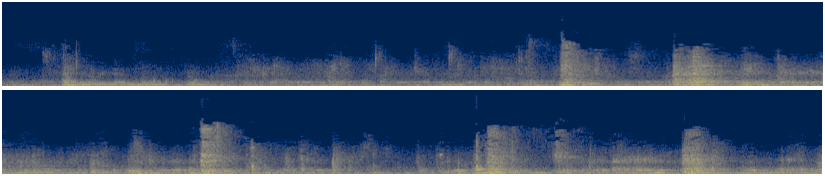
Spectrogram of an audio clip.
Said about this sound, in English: let's see, we have some folks coming in, we need a couple chairs. Why don't we slide some of these empty chairs back there, some of these with the tablet arms for these folks.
